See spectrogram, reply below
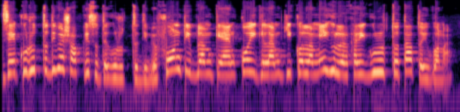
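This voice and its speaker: A high-voiced young wife played by a woman in a homemade cartoon, feeling neglected and answering with defiant sarcasm. She scolds at extreme speed in a Bangladeshi Bengali accent. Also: expressive, rapid-fire. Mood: cool, sarcastic. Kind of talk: amateur cartoon dialogue.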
